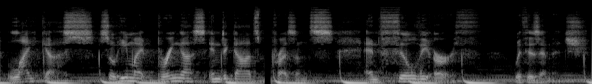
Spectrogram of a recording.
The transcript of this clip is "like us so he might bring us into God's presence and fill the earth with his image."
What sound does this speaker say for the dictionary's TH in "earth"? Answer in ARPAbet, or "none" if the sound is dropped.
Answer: TH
